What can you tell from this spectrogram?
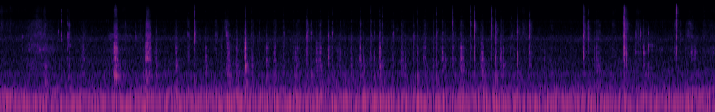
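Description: Plastic razor-blade scraper working old battery adhesive off the aluminum case of a MacBook Pro: an irregular run of light clicks and scratches, with a few sharper ticks.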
